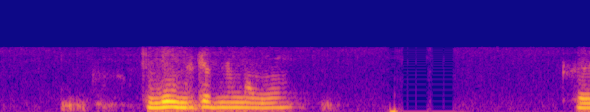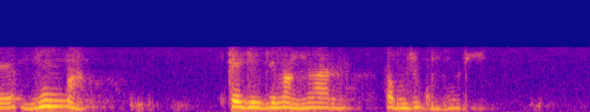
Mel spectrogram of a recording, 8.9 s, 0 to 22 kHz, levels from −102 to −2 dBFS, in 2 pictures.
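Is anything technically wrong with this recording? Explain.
Yes. Tandem speech coding runs through the whole clip. The sound was decoded and re-encoded by about three low-rate speech codecs in a row, each working on the previous one's damage, leaving rough, muffled, warbly speech with nothing above 3.7 kHz.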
